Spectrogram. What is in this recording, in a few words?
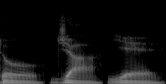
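"tojaye", concatenated syllables; Affixing experiment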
